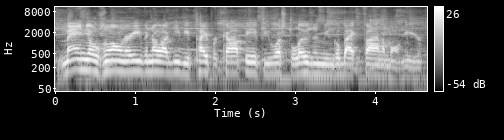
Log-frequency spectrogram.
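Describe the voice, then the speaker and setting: A man's voice: medium pitch, steady tone, fast talker, soft background music. A man giving an informal, plain-spoken product demonstration, folksy in manner. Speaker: presenter, car radio restorer. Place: indoor workshop bench.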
